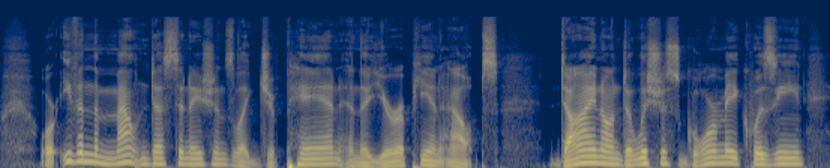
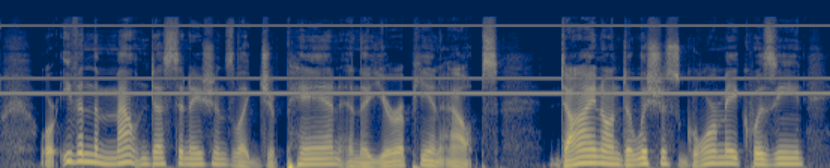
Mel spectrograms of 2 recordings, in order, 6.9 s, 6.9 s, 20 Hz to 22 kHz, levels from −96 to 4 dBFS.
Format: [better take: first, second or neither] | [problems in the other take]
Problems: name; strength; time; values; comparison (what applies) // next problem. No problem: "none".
first | high-pitched whine; noticeable; throughout; 2.5 kHz, 15 dB below the speech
